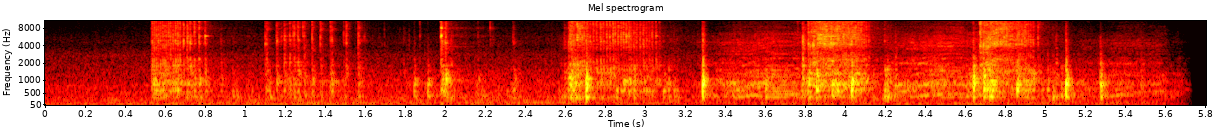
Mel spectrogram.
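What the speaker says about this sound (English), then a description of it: "we can access the gearbox using a 3/8 inch drive extension and sliding that through the housing until it engages with the gearbox" Ratcheting clicks from a 3/8 inch drive extension turning the manual-override gearbox of an electric C-jack on a travel trailer leveling system, in repeated bursts of rapid clicking with short pauses, close and fairly loud.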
